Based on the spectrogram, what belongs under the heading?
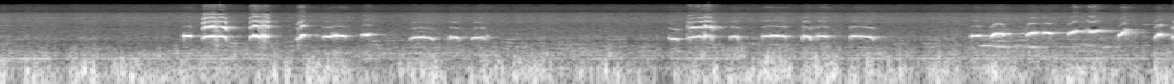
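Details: Cockatiel song of clear whistled notes in loose phrases, ending with a run of rising whistles, set against a noisy low rumbling background.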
